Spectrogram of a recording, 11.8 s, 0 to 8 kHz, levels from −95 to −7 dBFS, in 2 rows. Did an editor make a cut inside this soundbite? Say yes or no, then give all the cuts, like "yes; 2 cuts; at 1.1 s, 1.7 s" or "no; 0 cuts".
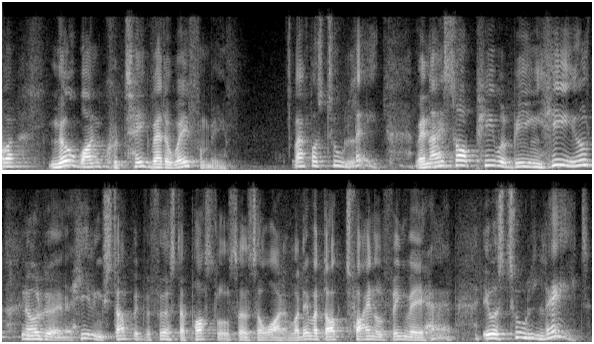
yes; 2 cuts; at 2.9 s, 6.1 s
